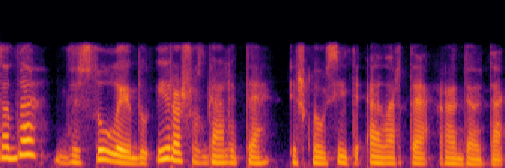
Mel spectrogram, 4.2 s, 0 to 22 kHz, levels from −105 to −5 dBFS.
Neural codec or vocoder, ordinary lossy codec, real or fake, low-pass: codec, 16 kHz, 2 kbps, FreqCodec, larger model; Opus, 32 kbps; fake; 7.2 kHz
